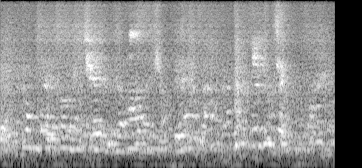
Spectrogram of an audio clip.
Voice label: voices and chatter inside, store

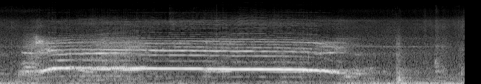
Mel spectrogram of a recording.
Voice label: managers yell at workers, factory

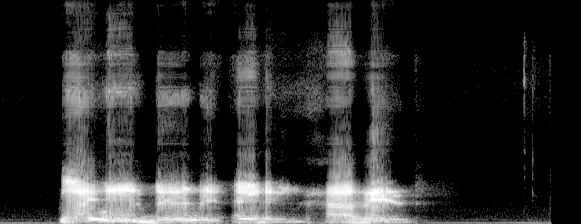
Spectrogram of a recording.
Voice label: a fat person saying, announcement

